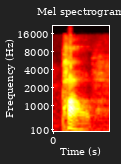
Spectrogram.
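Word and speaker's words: Pál: How do you pronounce his first name? Pal.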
